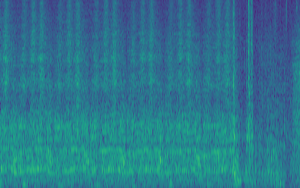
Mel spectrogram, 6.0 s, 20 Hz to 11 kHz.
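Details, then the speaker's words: Ford 2.2 TDCi diesel (Puma engine, blowing blue smoke) cranking during compression test on cylinder 3, after many cranks on other cylinders: slow, labored, uneven cranking under three turns a second; battery struggling, low reading to be retested after charging. "Now, it's obviously really down, but the battery is struggling a bit."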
